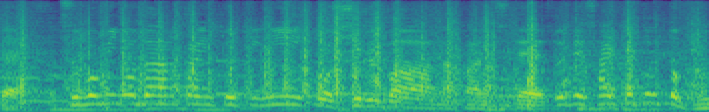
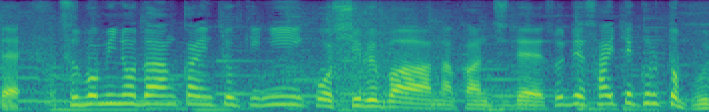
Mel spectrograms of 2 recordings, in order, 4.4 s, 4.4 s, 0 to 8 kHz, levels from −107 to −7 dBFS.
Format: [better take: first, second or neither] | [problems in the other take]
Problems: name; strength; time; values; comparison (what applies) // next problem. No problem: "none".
second | background sound (Rattle); 5 dB below the speech // room echo; dies away in 2.2 s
